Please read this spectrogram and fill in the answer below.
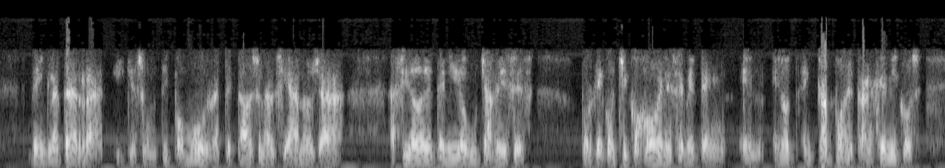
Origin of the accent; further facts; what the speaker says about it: Sweden; now in Argentina; Yo me vine de Suecia a 50 kilómetros de Buenos Aires, cuando el pueblo donde yo vivo era casi una aldea semi-rural.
